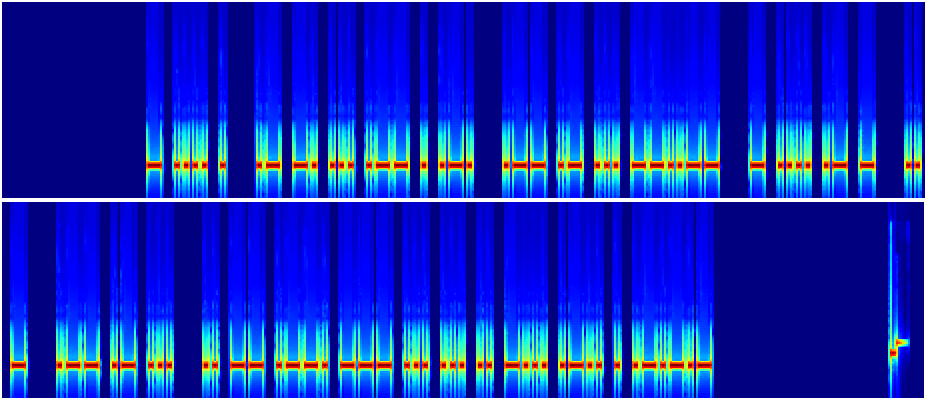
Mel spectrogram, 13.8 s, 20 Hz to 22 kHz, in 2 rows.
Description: Morse code, heard as a keyed tone, about 34 wpm, 700 Hz. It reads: THE ANSWER WAS, THAT IT WAS IMPOSSIBLE.
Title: Sentences from Top 1100 Words 35wpm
